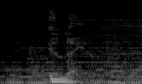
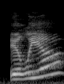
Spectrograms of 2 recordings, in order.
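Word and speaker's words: Illéa: form one great land Ilah no first no no how oh my God for reference it's pronounced Ilia and we know that from the audio book like if you're ever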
